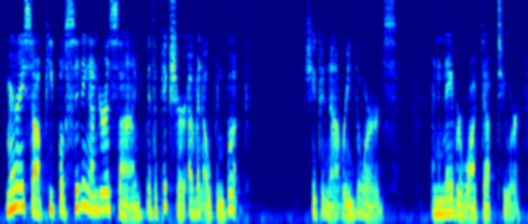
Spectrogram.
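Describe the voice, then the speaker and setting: A woman reading a children's picture book aloud in an expressive, emphatic storytelling style, slowing on key words. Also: low voice, husky. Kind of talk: expressive read-aloud storytelling with spoken asides.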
